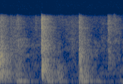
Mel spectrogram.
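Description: Metal folding chair knocking and clattering as someone sits down and settles on it: a few short, sharp knocks less than a second apart.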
